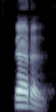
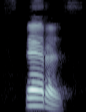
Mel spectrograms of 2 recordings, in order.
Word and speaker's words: status: status. 자, st의 경우 된소리가 돼서 이 T 발음은 쌍디귿처럼 발음되고요. 두 번째 나온 T 발음은 모음 사이에 위치하니까 발음이 R처럼 바뀌죠. 얘가 어떻게 된다? status.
